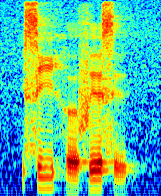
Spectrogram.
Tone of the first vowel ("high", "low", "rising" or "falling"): high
